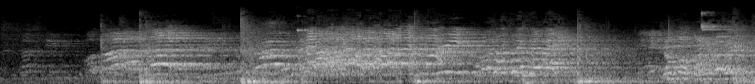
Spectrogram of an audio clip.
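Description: Young women shout and call out loudly in a large echoing hall.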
